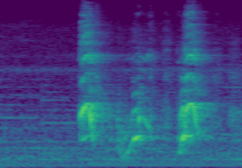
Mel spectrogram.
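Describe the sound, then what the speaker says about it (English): A corgi's bark plays as a sound effect in a Koala Go playground, two or three sharp, close, clear yaps in quick succession. "Anytime I or my students click on the corgi dog, here's what happens."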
